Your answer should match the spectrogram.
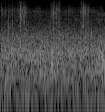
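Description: Footsteps walking on snowy ground, a step roughly every half second.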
